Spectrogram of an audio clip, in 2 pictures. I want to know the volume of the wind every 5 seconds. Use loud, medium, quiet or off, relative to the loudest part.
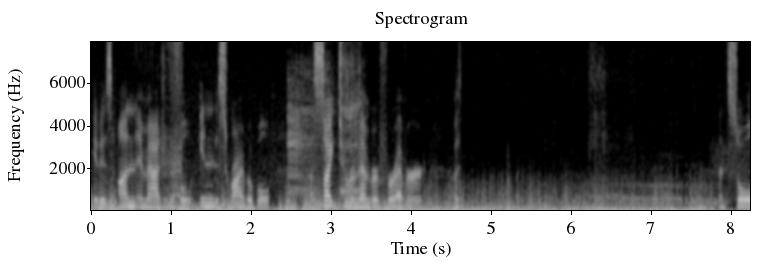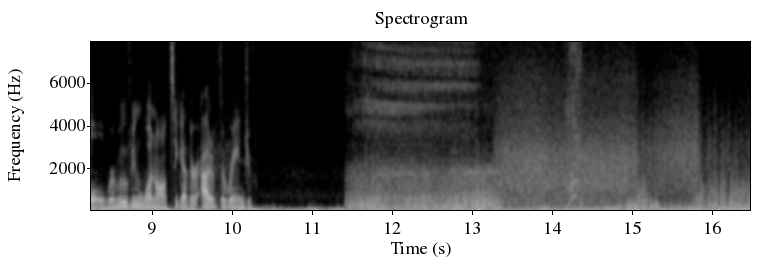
loud, medium, loud, loud.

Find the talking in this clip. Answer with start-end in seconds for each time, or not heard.
0.0-4.7, 7.8-10.2.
